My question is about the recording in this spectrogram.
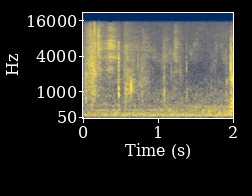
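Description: A few soft footsteps of a hiker on a dirt trail.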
